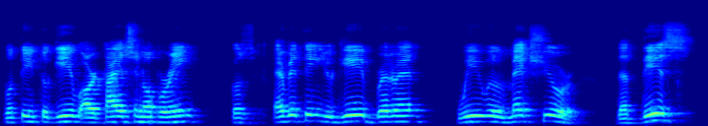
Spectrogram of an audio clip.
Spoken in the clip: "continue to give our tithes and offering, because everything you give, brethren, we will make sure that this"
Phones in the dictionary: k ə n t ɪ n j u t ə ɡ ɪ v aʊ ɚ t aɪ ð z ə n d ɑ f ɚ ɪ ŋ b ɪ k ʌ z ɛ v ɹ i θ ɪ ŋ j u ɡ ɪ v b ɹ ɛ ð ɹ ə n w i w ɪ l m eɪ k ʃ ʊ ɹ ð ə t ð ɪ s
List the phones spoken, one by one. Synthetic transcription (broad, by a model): k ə n t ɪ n j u t ə ɡ ɪ v aʊ ɚ t aɪ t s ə n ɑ p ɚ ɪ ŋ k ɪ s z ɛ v ɹ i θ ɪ ŋ j u ɡ ɪ v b ɹ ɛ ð ɹ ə n w i w ɪ l m eɪ k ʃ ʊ ɹ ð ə t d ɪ s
